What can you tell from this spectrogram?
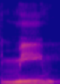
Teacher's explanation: बा मीम वाव बा दोनों होठों के तर हिस्सा से मी दोनों होठों के खुश्क हिस्सा से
